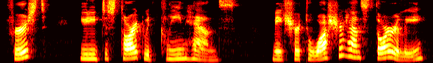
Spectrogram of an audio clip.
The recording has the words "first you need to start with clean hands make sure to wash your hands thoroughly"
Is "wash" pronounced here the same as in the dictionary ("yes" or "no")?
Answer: yes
